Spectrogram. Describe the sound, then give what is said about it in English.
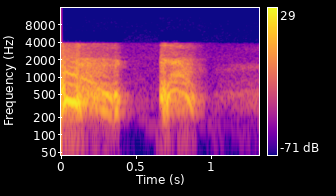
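Two harsh coughs in quick succession, each a loud rough burst, followed by a faint raspy breath or throat sound trailing off. “Now, somebody up on the chat room, you keep coughing. Keep coughing them out.”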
